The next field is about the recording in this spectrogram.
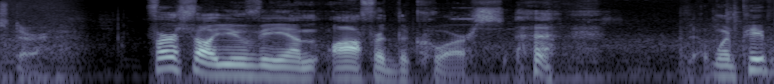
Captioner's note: chuckling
